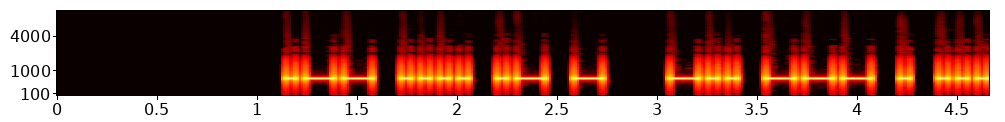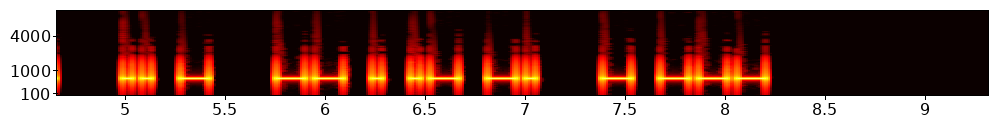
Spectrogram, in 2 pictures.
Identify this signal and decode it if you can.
Morse code, heard as a keyed tone, about 25 wpm, 700 Hz. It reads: WHAT DOES IT MEAN TO
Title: Sets of 5 Words Encore2 25wpm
